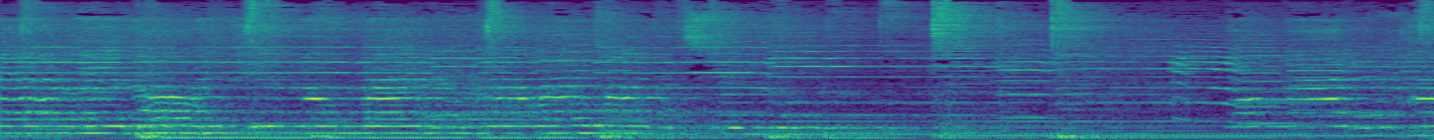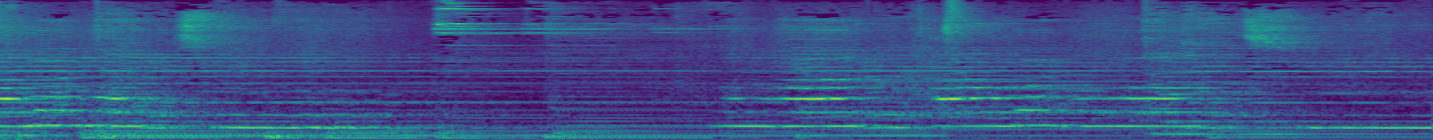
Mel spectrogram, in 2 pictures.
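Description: Live Celtic folk band playing: fiddle, acoustic guitars, upright bass and drums, with singing over them.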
